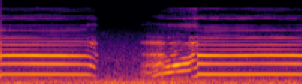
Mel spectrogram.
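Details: A pet puppy howls as neutering anaesthesia wears off: a held tone drops away, a wavering upward-sliding section follows, then a steady sustained note returns, low background hum beneath.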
